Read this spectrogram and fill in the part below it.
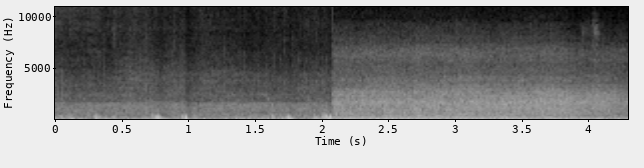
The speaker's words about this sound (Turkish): İzmit Körfezi'nde de sabah saatlerinden itibaren yer yer yağış ve şiddetli rüzgar etkili oldu. Yükselen dalgalar açık otoparkın bir kısmını sular altında bıraktı.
